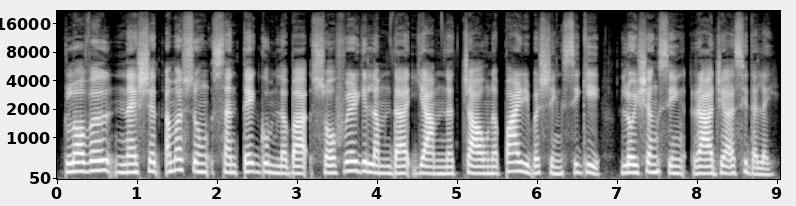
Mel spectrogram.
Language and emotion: Manipuri, neutral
